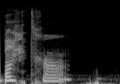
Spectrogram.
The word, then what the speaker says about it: Bertrand: r in this name bertrand is it's really the sound of the letter r in french we pronounce it right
